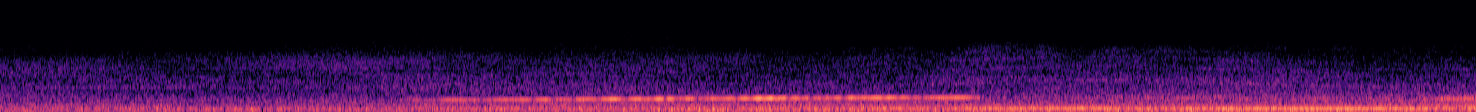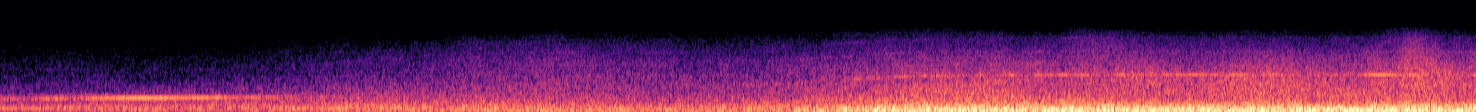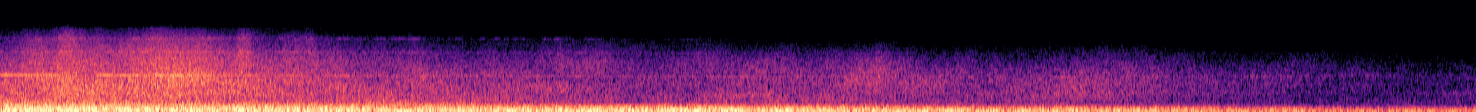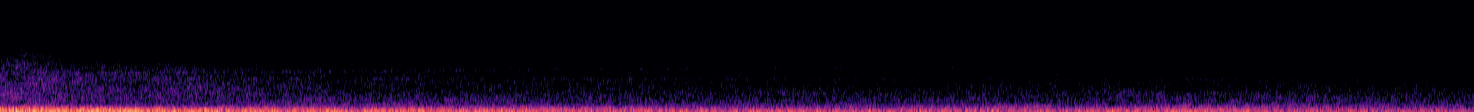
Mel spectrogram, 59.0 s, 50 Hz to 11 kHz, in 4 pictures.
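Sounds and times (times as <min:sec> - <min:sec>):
jet engines rumbling: 0:00.0 - 0:58.8
jet engine whine: 0:00.0 - 0:59.0.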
